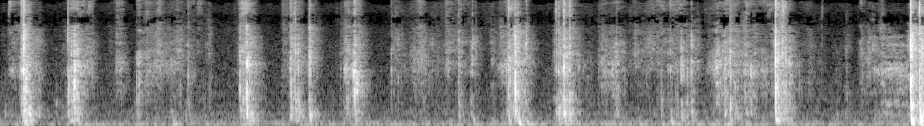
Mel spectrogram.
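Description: Tarot cards are shuffled and drawn by hand: a close, uneven run of crisp papery flicks, slaps and riffles with short pauses between bursts, no talking.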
